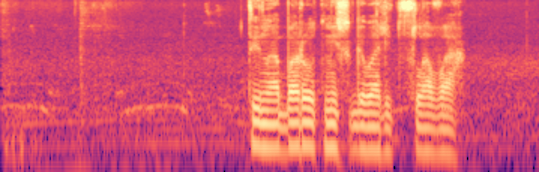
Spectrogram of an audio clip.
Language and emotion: Russian, angry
